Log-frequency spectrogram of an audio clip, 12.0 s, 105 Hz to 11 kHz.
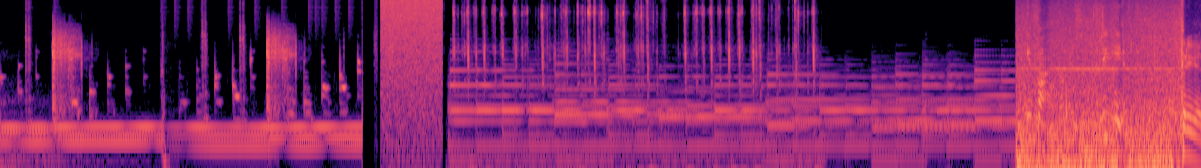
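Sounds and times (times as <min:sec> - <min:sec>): background music with held notes: 0:00.0 - 0:03.6, 0:04.5 - 0:11.2
static hiss: 0:03.8 - 0:04.5
computer keyboard typing clicks: 0:04.5 - 0:08.2.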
